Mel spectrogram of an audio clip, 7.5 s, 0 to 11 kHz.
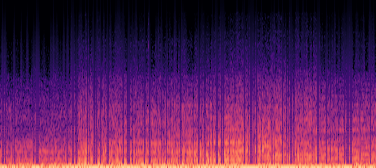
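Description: Mitsubishi Lancer Evolution IX MR's turbocharged 2.0-litre four-cylinder engine running hard under load on track, heard from inside the cabin. It is loud enough to overload the microphone, with brief dropouts.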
